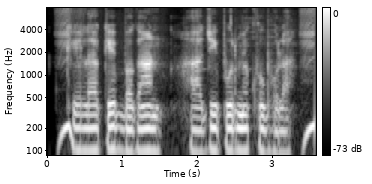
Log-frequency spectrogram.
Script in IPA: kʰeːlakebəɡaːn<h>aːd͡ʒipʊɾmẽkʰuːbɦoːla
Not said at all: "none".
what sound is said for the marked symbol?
h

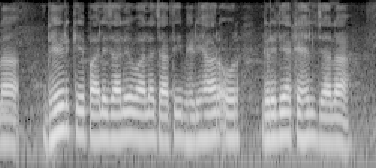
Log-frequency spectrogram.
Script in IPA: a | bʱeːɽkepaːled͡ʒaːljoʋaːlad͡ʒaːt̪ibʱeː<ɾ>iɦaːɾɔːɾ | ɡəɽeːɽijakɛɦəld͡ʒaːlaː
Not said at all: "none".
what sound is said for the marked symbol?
ɽ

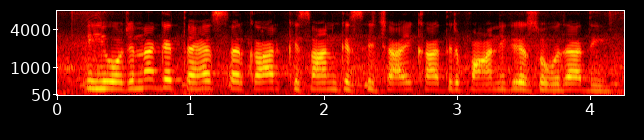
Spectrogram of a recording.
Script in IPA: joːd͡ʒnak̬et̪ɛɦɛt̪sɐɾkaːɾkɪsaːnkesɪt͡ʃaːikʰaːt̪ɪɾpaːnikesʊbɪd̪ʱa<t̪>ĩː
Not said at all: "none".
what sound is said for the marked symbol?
d̪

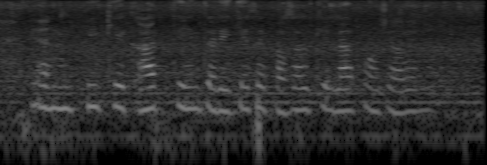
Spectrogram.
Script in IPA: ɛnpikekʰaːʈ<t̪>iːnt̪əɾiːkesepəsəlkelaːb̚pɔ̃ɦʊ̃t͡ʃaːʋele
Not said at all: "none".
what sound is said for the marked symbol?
t̪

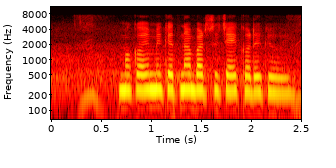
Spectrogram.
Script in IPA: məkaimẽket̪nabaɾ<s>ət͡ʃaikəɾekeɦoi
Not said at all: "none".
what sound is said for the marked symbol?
s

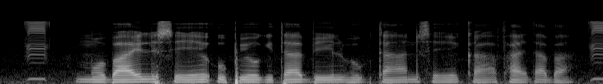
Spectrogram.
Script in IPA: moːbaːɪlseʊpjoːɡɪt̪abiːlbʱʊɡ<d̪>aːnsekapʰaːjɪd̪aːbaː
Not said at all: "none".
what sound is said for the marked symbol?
t̪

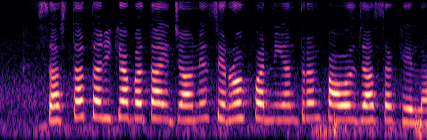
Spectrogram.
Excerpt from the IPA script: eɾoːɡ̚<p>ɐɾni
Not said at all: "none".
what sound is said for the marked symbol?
p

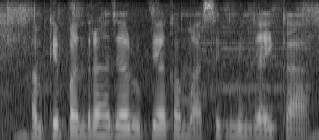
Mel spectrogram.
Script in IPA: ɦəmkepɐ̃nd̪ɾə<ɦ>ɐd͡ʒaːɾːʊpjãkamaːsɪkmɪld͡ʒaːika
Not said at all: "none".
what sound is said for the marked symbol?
ɦ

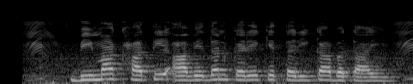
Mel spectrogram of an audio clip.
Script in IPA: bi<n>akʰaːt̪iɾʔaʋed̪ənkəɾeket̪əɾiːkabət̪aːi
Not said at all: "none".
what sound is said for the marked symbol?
m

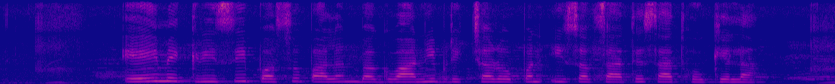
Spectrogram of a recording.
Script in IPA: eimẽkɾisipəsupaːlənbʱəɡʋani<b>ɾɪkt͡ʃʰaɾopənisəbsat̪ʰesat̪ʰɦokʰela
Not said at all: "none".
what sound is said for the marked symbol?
b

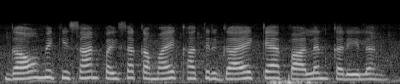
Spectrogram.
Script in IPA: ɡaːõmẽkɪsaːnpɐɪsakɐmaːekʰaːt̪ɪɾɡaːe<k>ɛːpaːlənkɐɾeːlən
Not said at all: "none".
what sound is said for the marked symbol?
k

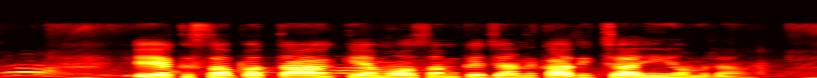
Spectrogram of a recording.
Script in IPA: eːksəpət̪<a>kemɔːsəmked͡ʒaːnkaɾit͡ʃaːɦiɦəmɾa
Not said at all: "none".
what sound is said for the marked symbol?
a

